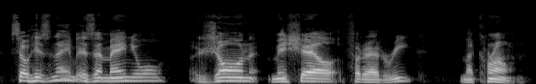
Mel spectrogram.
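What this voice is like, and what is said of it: Attempted French accent. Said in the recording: “That's as good as I can do my French accent.”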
